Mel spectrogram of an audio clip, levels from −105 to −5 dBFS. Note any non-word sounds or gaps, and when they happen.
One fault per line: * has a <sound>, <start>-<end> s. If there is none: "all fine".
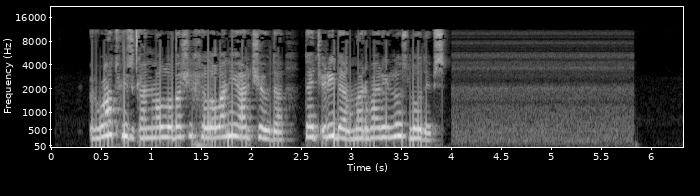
all fine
